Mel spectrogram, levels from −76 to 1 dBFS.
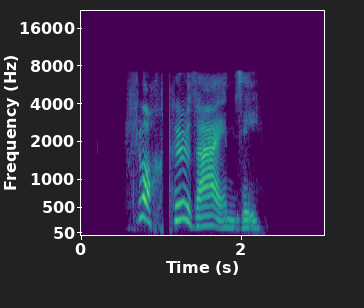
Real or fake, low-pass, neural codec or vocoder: fake; 7.2 kHz; codec, 16 kHz, 2 kbps, X-Codec, HuBERT features, trained on general audio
